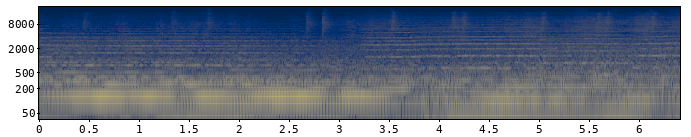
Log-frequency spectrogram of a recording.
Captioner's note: buzzing; water running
